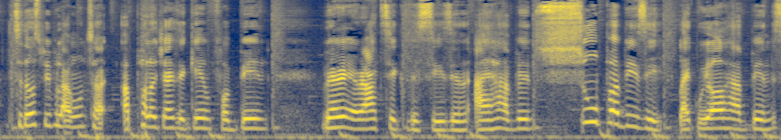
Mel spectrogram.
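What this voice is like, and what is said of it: Slightly hoarse voice. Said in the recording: “tell my voice is even a bit hoarse.”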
